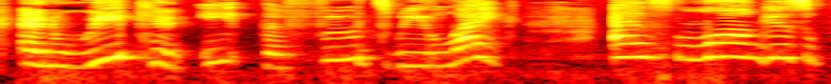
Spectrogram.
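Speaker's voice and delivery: put-on lively read-aloud for little kids; storybook reading. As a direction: read the rhyme to children, bouncing along. Reads picture book to kids.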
